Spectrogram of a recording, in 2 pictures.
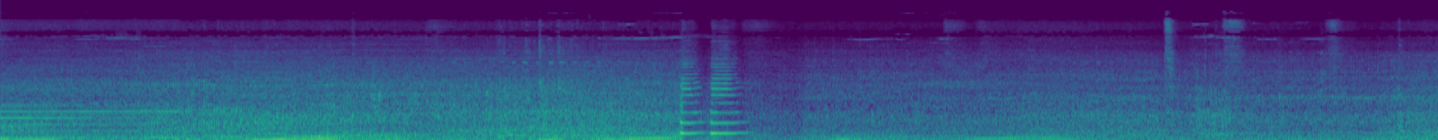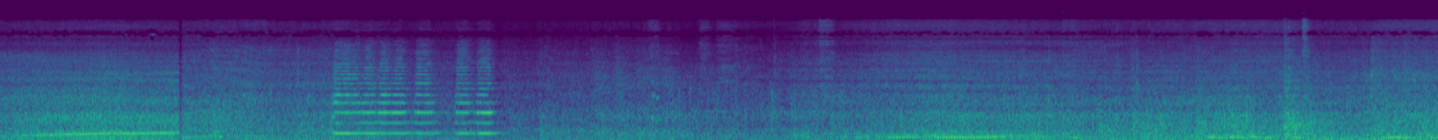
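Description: Heavy diesel trucks passing close by with their engines running, one engine rising in pitch as it pulls away. A truck horn gives a short single-tone blast about seven seconds in, then sounds again in two or three quick toots around eighteen to nineteen seconds.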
